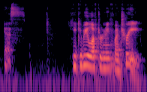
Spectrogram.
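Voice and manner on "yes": a swooning whispered yes; breathy whisper. Real, not acted. To viewers about Jamie, a swooning whispered yes. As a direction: sigh it out under the breath.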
